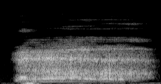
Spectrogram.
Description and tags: female growl2
Slightly annoyed zombie-like growl by a female. Recorded and performed by myself.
